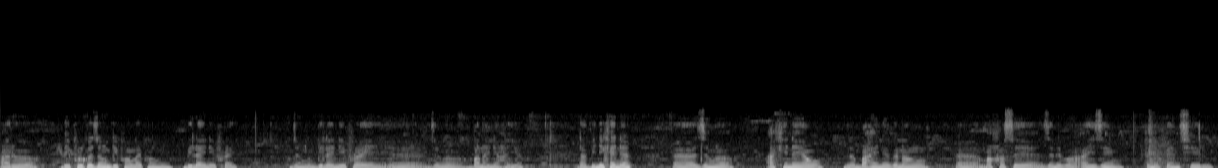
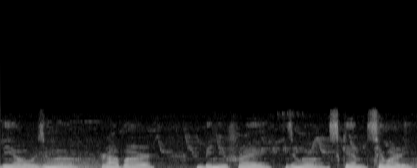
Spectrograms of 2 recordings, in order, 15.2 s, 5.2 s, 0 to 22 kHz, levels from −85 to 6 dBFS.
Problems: low volume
